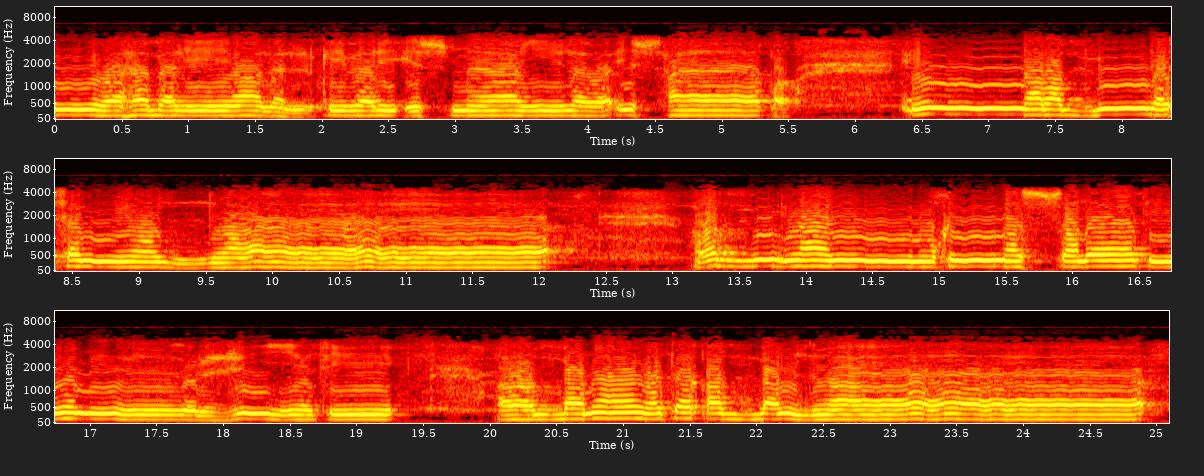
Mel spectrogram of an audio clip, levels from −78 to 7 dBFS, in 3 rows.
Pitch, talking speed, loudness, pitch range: 145 Hz, 45 wpm, -14 LUFS, 140-165 Hz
